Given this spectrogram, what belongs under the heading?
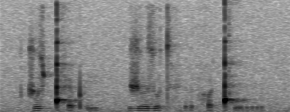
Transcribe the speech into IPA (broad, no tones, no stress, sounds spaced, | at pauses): t͡ʃ u z ǃʰ ɛ pʼ i | ʒ ɯ z u tʰ ɛ̤ r h ʌ ǃʼ ɯ r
